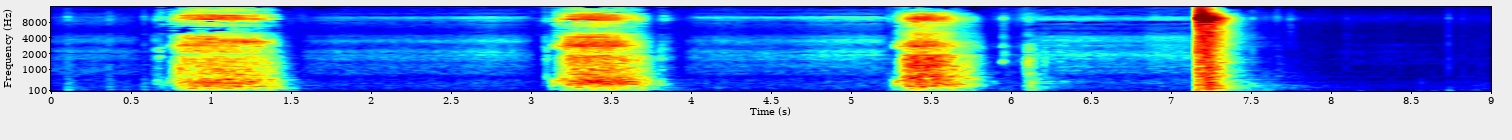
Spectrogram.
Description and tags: Inflating a balloon till it blows
Filling a balloon with air til it explodes.
air, explosion, funny, holidays, blowing, festival, party, Inflate, inflating, blow, balloon, holiday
